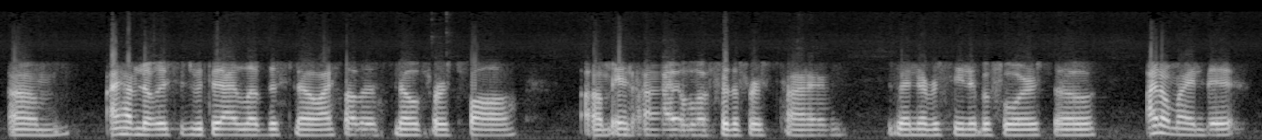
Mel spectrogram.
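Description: A young woman from California, a college softball player, giving halting, thoughtful interview answers over a phone call. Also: sits low, completely flat delivery, dry recording. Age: young adult. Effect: heard over a phone call. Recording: tinny, dry phone line.

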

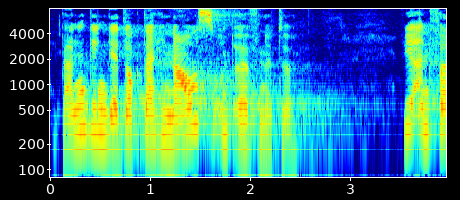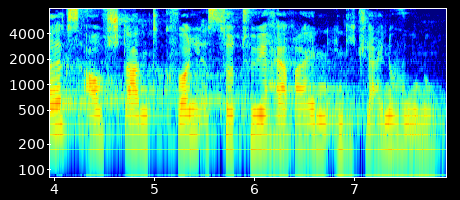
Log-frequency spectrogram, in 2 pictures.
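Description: A woman reading a story aloud at a church service in calm, even storytelling. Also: medium pitch. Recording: long hall reverb.

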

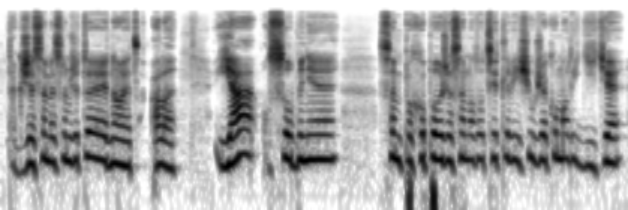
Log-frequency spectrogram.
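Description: A man's voice: very high-pitched, steady tone, no room sound, studio quality. A man telling a personal story in an earnest, rambling way, full of fillers. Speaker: podcast storyteller.

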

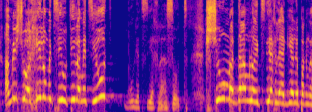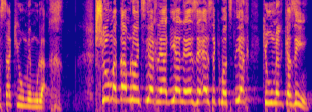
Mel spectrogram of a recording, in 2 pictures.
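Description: A man, a rabbi, giving an animated Torah lesson, acting out scenes and firing rhetorical questions at listeners. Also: extremely high pitch, in a large hall.

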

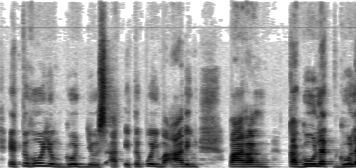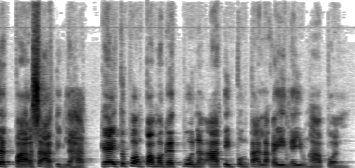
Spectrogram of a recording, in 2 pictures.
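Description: A preacher giving a conversational sermon that switches between Tagalog and English, laughing between phrases and reading scripture slowly and deliberately. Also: medium pitch, a bit bright.

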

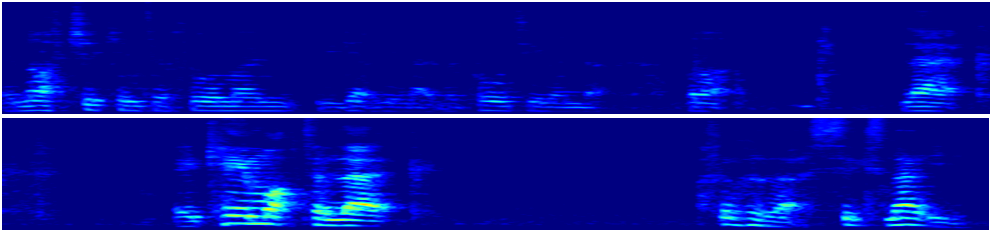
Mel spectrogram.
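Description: A man's voice: medium pitch, a little slow, pauses often. A young man with a London roadman accent, telling stories casually in slangy, rambling talk. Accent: London roadman, multicultural urban slang. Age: young adult. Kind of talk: casual banter and storytelling. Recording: roomy, distant mic, faint background noise.

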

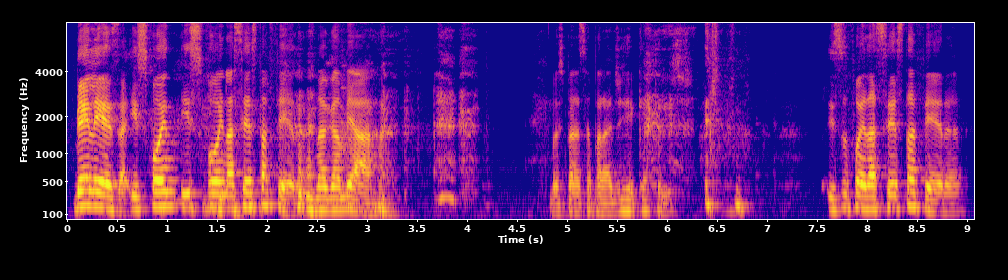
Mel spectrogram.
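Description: A man telling a personal story as a guest, animated and dramatic, laughing often. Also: a little high, moderate pace, pauses often, a little hiss or hum. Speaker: guest, actor and author. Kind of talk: casual storytelling.

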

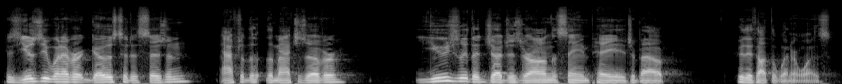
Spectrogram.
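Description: A man's voice: fairly low pitch, lively intonation, fairly quick, darkish tone. A man hosting a podcast, chatting casually and telling rambling stories in a laid-back way. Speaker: podcast host. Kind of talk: casual chat.

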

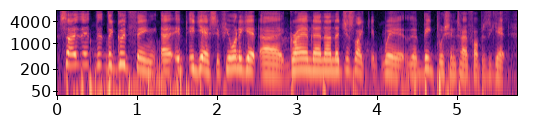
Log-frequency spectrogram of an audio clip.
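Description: A man's voice: sits high, expressive, fast. A man from Australia with an Australian accent, hosting a casual podcast chat with a playful, joking manner. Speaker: podcast host.

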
